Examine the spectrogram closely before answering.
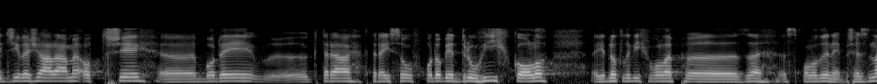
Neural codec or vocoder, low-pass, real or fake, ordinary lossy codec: codec, 16 kHz, 2 kbps, X-Codec, WavLM features, trained on Multilingual LibriSpeech; 5.4 kHz; fake; AAC, 48 kbps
